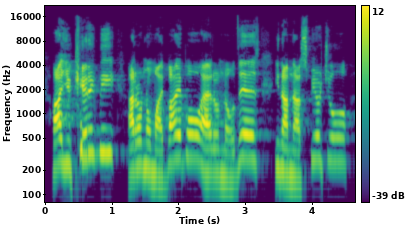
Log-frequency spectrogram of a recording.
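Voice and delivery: high, loud disbelieving protest; mock incredulous believer; incredulous excuse. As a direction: scoff at being asked. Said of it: "what a lot of people ... are saying".

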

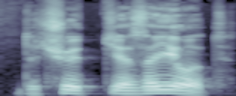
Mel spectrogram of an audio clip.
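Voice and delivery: quick, startled and fast; Ivan, alarmed, hurries to calm the old man; taken aback. A narrator's reading. Иван испуганно и быстро спрашивает деда. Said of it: "напугался Иван".

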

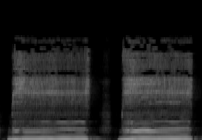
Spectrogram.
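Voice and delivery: high, loud buzzing bee sound; doorbell buzz. Acted. Matilda ringing Miss Totsie's doorbell, a loud high buzz. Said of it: "buzzing like a big fat bee".

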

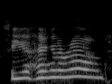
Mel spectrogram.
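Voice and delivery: put-on fast, creepy old man voice. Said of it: "sound like that old pedophile on Family Guy".

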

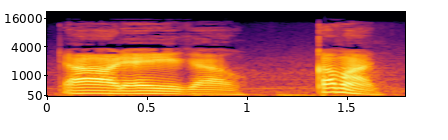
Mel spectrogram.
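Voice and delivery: ordinary talk, nothing marked

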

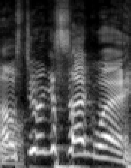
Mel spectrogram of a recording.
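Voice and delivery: high, loud mock-indignant defence; loud exasperated protest. Real, not acted. Co-host defending a segue, loud high protest.

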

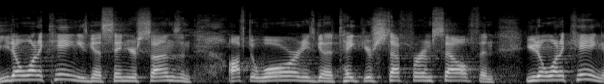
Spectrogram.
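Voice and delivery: high, pleading warning; exasperated Samuel. Retold or imitated. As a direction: plead with them to see sense.

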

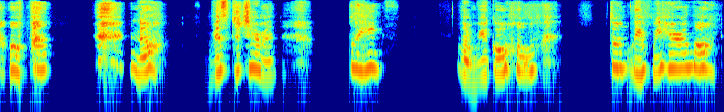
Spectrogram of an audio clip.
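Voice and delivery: high, crying, desperate begging; sobbing plea. Acted. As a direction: wail through tears, begging not to be left.

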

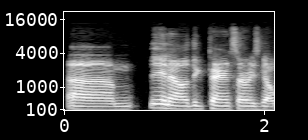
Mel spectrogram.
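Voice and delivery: ordinary delivery

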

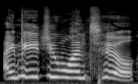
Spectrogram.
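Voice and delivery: giggly mock cheerful offer; chuckling as the eager girlfriend; laughing while quoting. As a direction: say it through a laugh. Casey offering the suit.

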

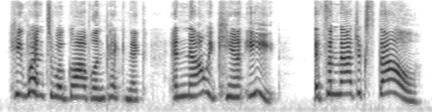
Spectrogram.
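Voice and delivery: put-on high insistent girl voice; a young girl pressing her case; child's voice. Rose insists to parents.

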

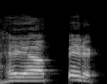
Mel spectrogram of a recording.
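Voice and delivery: loud, high character impression; Joe. Comedian showing listeners he can do voices, loud impression.

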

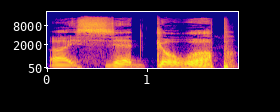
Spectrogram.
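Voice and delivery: slow low menacing order; menacing villain. Acted. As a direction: lean into the threat.

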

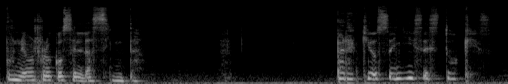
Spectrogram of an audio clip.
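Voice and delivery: ordinary talk

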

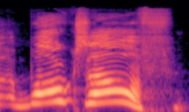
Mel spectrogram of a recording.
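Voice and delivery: normal talking voice

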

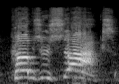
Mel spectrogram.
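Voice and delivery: slow, loud, high holler; drawn-out retold shout; shouted question. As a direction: bellow it down the phone. Retold big phone question, shouted.

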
